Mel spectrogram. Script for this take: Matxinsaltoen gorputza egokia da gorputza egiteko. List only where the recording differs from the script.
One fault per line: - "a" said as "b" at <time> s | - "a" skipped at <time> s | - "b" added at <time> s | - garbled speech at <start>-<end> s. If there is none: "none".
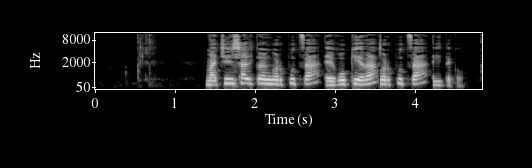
none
